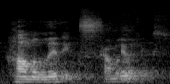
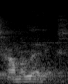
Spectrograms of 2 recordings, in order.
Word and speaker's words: homiletics: uh was in uh what they call uh homolytics is that am i pronouncing that correct yes homiletics and uh and and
